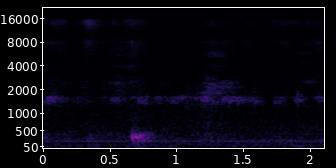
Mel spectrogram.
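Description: Near silence: room tone, with one faint short sound about two-thirds of a second in.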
